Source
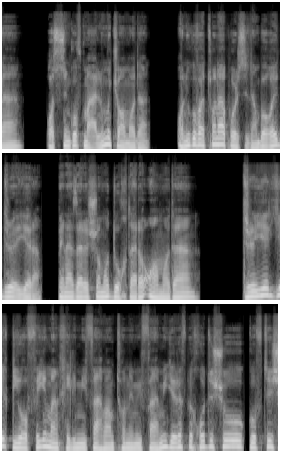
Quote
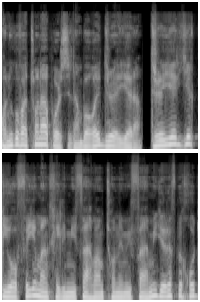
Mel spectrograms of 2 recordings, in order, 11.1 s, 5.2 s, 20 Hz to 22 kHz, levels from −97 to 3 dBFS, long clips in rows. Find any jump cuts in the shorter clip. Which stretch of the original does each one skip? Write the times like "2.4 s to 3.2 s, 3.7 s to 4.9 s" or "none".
4.3 s to 6.8 s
